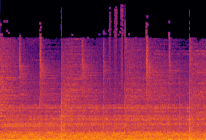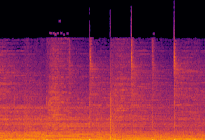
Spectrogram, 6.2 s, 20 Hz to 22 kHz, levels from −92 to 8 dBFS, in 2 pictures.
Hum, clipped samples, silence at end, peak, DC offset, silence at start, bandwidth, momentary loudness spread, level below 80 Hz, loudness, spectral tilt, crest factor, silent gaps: none; under 0.1%; 0 s; 0 dBFS; under 0.1%; 0 s; over 20 kHz; 2 LU; -24 dBFS; -16 LUFS; -4.5 dB/octave; 16 dB; none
